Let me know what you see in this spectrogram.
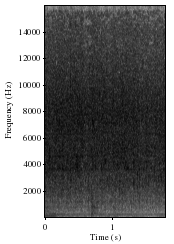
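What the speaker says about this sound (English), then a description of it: "I got 2 pieces of tilapia here, and I'm going to just put them in here" Tilapia fillets fry in olive oil in a warm pan, giving a continuous close sizzle with a couple of soft crackling pops.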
